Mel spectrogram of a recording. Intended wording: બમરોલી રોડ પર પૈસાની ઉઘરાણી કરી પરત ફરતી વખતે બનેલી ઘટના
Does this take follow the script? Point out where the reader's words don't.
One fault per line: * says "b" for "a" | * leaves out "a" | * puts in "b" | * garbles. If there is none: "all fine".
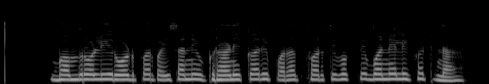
all fine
